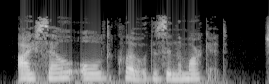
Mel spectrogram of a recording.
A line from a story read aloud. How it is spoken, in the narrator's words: she says in a barely audible voice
